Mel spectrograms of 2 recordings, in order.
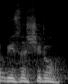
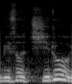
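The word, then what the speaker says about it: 味噌汁: 된장국을 그래서 미소시루, 따라해봅시다. 미소시루. 여기서 발음이 붙어가지고 미소지루 이렇게 말하기도 하는데요. 엄격하게 말하면 시와 지의 중간 발음 미소시루하고 미소시루 이렇게 살짝 넘어갑니다.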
